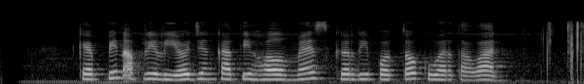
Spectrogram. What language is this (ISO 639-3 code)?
sun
